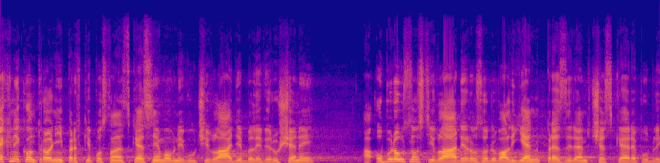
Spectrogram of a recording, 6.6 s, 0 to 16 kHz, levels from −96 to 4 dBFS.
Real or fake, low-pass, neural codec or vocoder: real; 14.4 kHz; none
